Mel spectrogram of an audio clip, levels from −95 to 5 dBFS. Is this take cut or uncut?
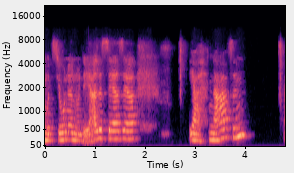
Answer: uncut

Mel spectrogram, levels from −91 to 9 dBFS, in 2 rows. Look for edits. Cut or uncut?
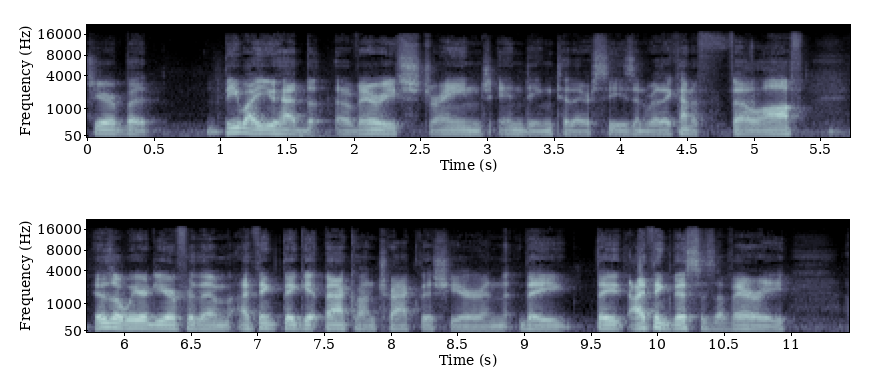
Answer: cut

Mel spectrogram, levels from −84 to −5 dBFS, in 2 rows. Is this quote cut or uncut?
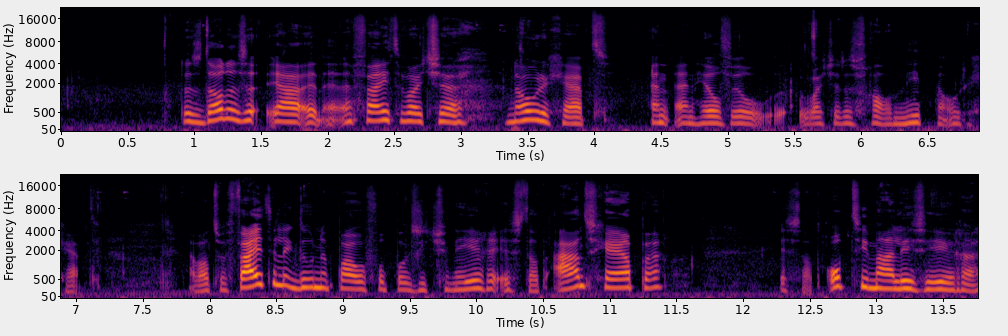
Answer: uncut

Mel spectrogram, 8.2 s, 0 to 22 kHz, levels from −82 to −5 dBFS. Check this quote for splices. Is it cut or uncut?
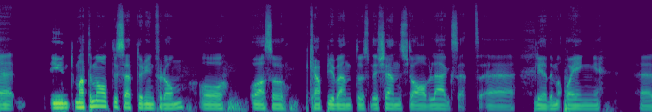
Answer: cut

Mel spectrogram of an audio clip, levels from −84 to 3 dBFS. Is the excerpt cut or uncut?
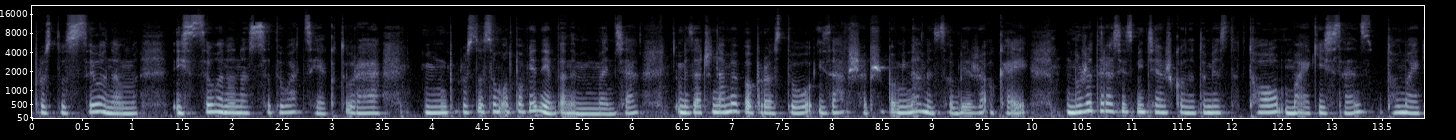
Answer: uncut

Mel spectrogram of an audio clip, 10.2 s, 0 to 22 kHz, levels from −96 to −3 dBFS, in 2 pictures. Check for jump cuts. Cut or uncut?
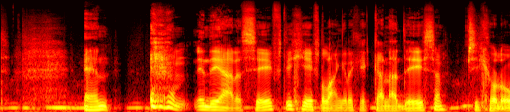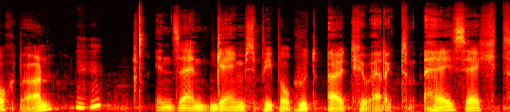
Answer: cut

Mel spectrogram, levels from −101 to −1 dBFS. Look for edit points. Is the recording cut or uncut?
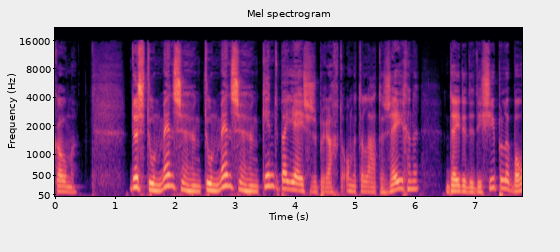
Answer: cut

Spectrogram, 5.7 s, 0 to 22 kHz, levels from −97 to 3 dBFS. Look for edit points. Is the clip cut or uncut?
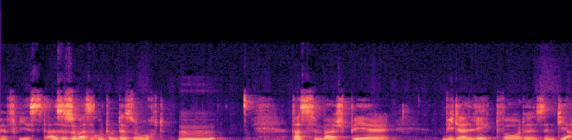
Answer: cut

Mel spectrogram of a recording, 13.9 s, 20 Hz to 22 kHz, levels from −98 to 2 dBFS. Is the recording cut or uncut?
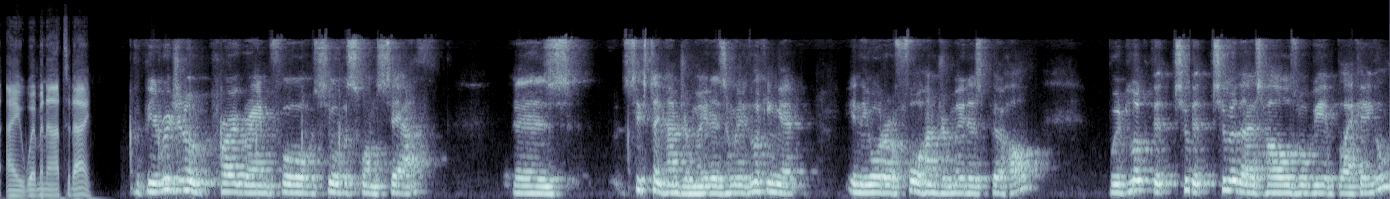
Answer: cut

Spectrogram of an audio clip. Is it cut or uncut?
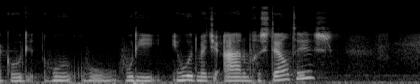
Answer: uncut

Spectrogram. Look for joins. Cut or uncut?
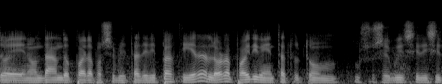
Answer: uncut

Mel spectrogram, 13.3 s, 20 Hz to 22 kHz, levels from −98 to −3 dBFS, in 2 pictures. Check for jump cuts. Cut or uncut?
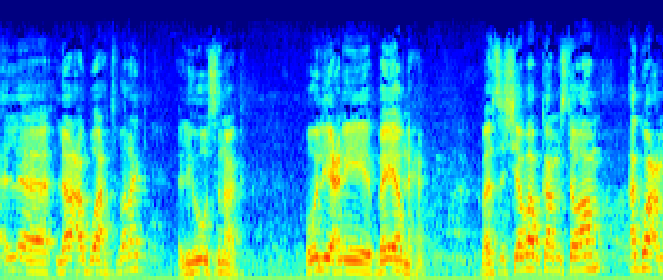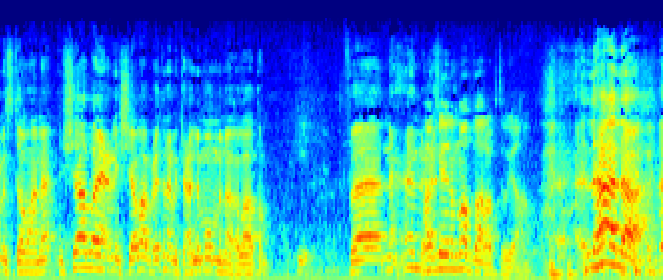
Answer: cut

